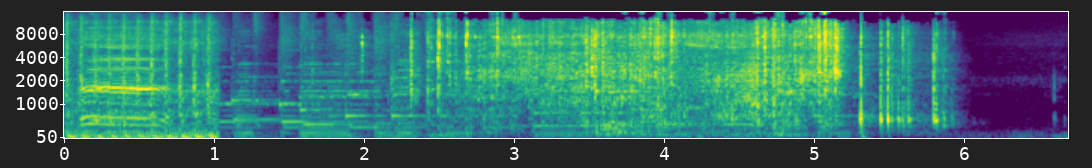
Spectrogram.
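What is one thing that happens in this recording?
Small toy cars clatter and roll on a plastic track.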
